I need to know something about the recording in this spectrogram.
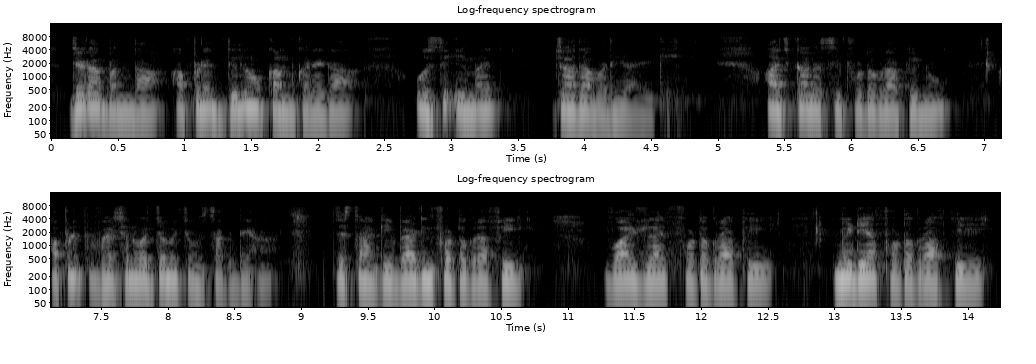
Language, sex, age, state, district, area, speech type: Punjabi, male, 30-45, Punjab, Tarn Taran, urban, spontaneous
